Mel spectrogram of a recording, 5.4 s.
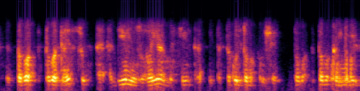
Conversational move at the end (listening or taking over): listening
